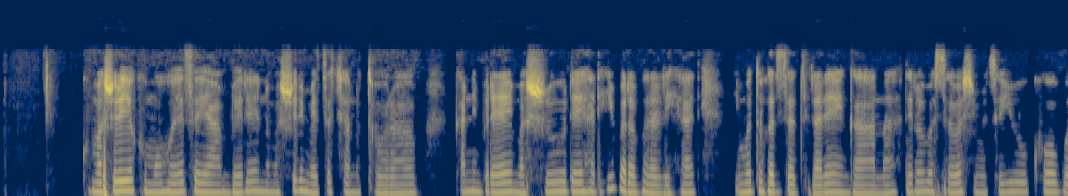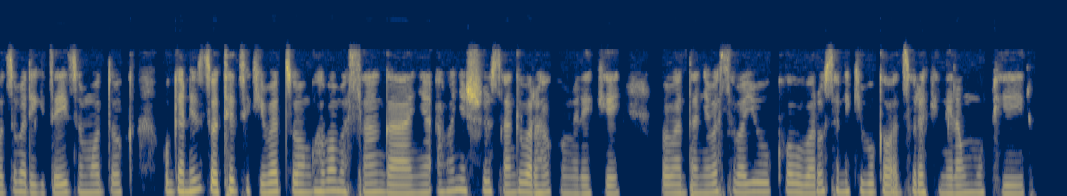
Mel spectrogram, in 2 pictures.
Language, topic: Rundi, education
